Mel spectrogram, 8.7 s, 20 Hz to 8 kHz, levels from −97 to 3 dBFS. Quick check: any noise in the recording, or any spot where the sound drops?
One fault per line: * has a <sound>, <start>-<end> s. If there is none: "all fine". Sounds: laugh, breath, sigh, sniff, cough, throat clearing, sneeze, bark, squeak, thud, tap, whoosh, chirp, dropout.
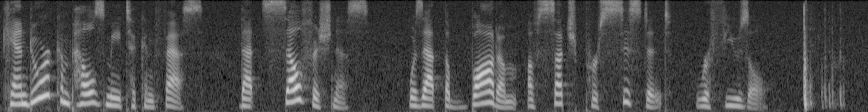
* has a sigh, 8.0-8.5 s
